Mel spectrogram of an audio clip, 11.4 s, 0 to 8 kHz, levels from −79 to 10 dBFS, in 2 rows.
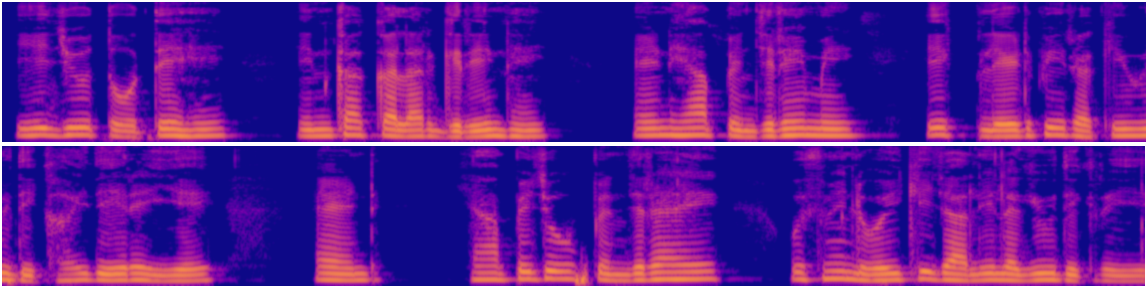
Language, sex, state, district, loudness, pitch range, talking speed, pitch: Hindi, male, Jharkhand, Jamtara, -20 LUFS, 130-150 Hz, 190 wpm, 140 Hz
